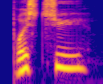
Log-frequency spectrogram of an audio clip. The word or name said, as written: brystsyge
